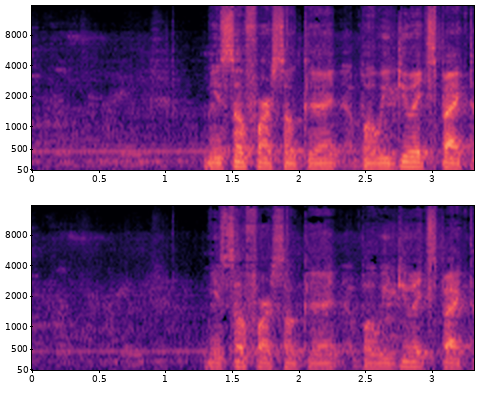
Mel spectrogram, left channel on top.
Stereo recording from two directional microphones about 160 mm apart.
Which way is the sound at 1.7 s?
10° left (ahead or behind).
